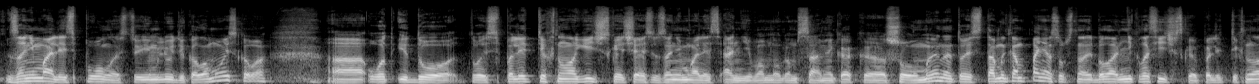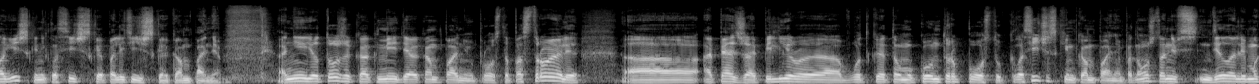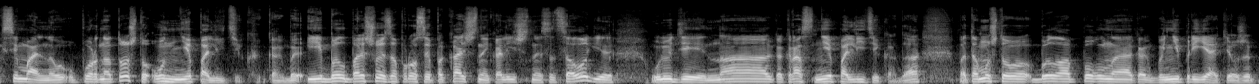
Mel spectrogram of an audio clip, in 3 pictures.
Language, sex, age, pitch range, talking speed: Russian, male, 20-39, 105-130 Hz, 140 wpm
